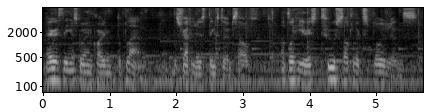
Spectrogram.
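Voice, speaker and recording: A man's voice: lowish voice, a little fast, music in the background. A man narrating a scripted story for a puppet show, reading aloud with occasional stumbles. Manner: stumbling read-aloud delivery.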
